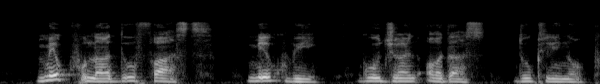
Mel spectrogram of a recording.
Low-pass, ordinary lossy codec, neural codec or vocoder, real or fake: 7.2 kHz; AAC, 96 kbps; codec, 16 kHz, 4 kbps, FunCodec, trained on LibriTTS, 50 frames a second; fake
